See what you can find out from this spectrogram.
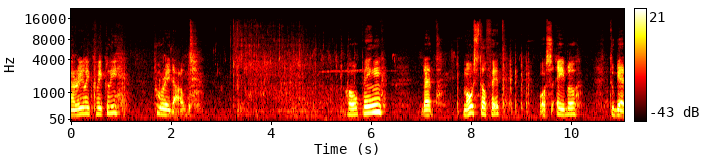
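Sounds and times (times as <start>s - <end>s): gasoline trickling into can: 2.8s - 5.5s.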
